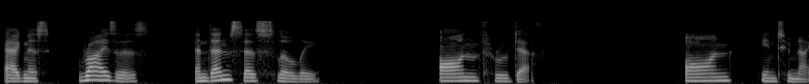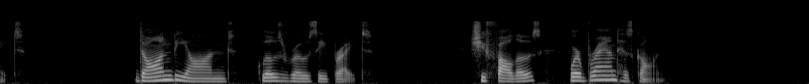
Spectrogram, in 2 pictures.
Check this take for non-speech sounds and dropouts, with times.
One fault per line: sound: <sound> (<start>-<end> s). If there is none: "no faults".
no faults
